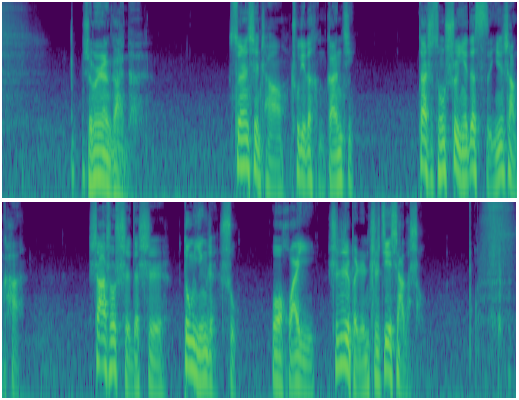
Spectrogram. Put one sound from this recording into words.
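A middle-aged man speaks calmly and seriously, close by.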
